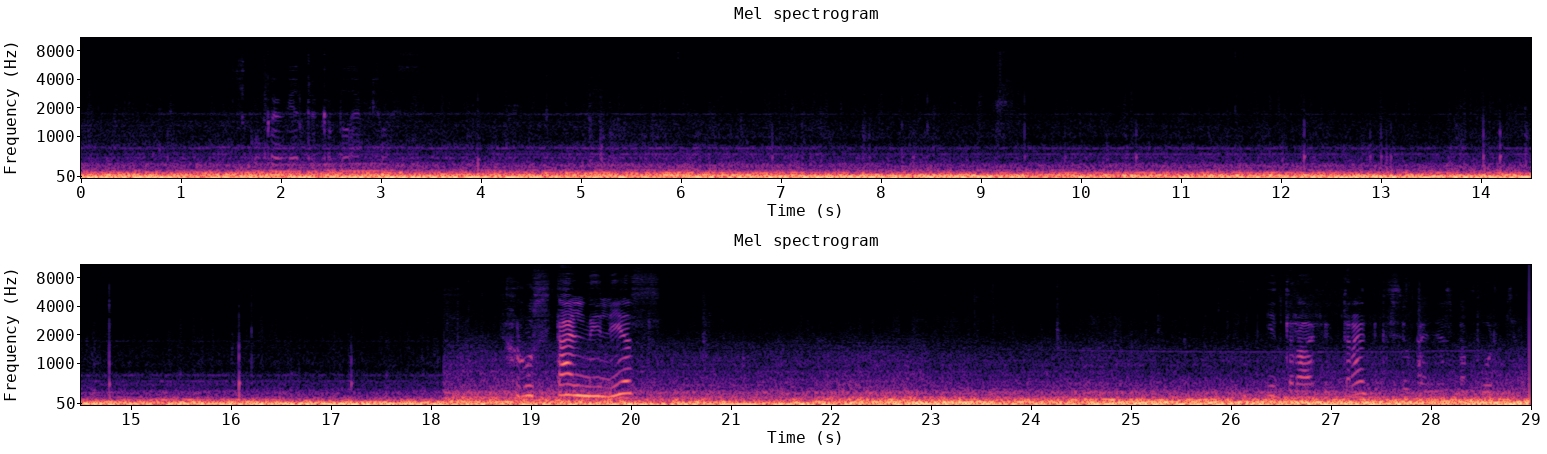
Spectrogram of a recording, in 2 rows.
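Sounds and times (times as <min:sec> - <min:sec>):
car interior road and engine rumble: 0:00.0 - 0:29.0.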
